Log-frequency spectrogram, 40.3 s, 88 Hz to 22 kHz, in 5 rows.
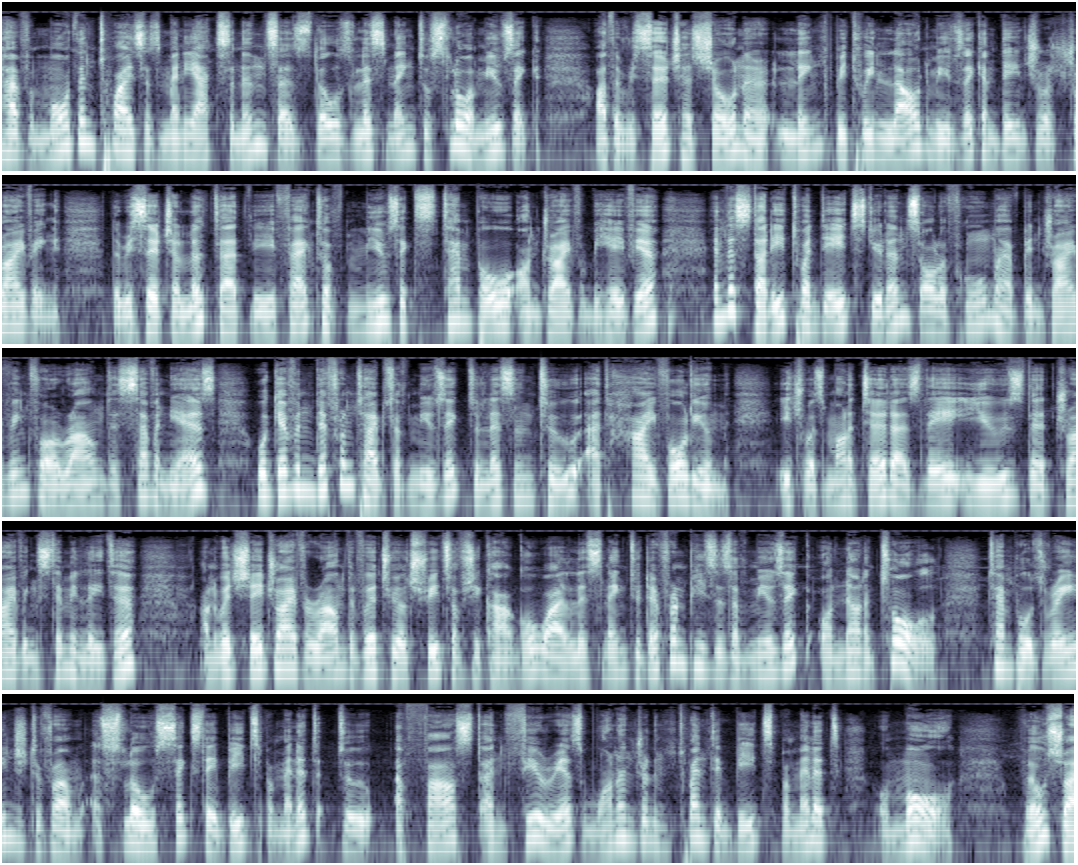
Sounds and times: Speech: 0:00.0 - 0:40.2.

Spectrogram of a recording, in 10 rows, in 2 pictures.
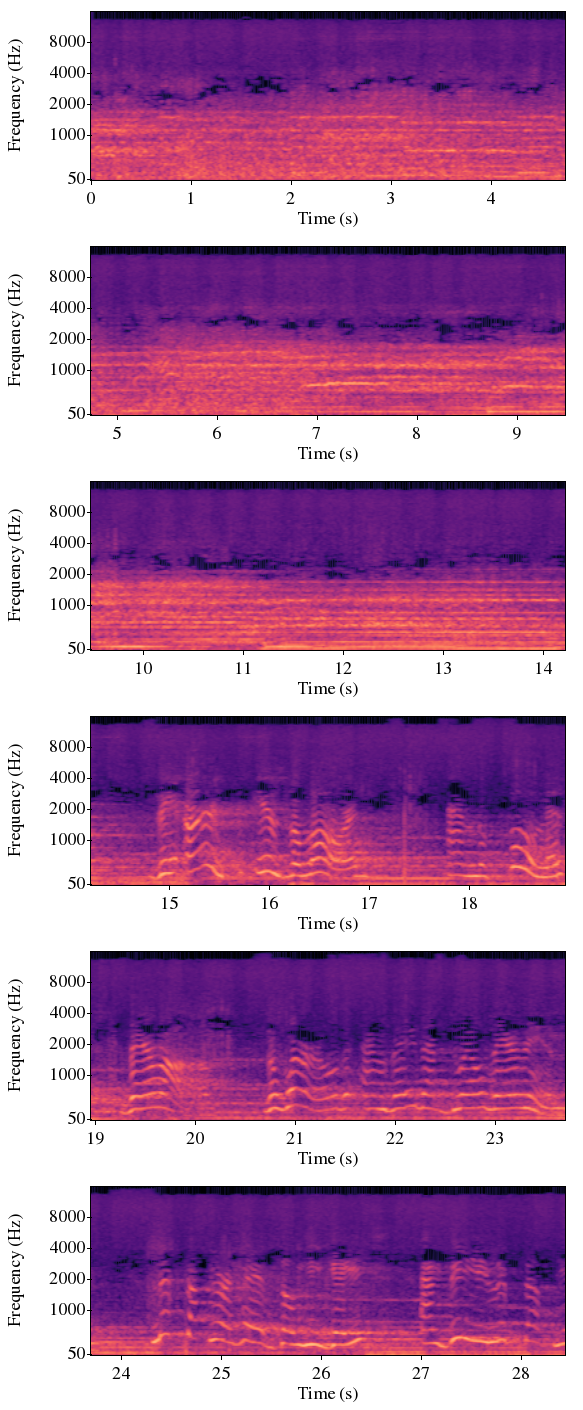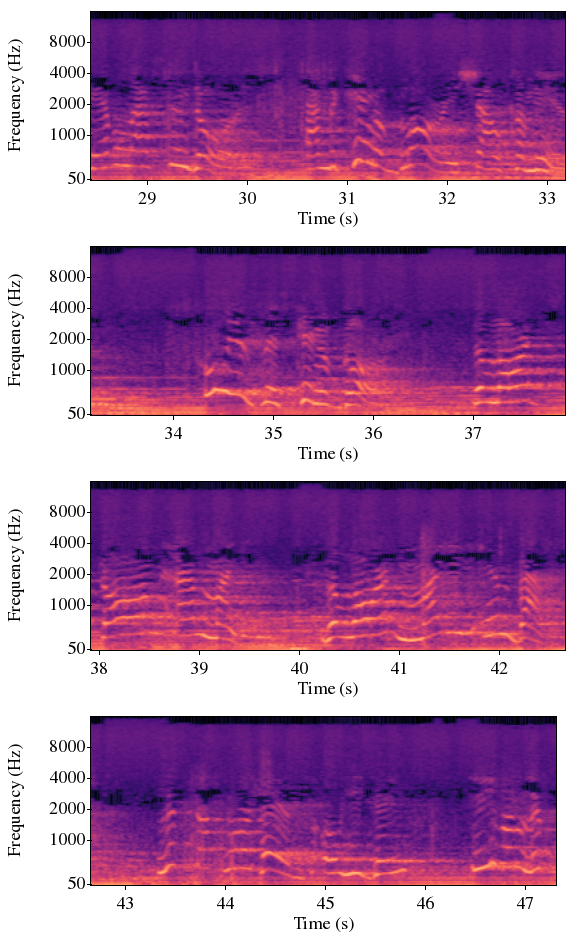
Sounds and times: Music: 0:00.0 - 0:47.3.

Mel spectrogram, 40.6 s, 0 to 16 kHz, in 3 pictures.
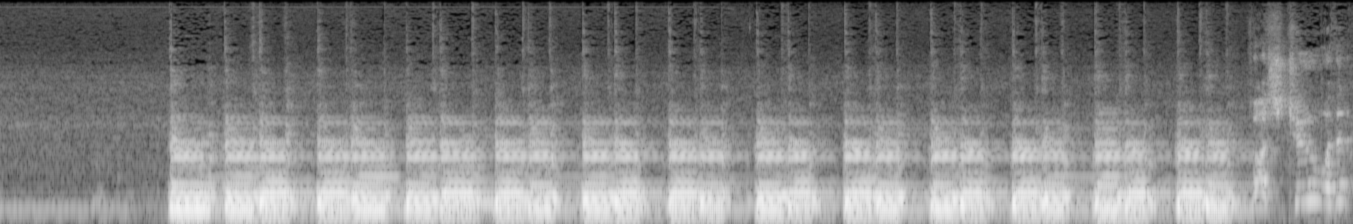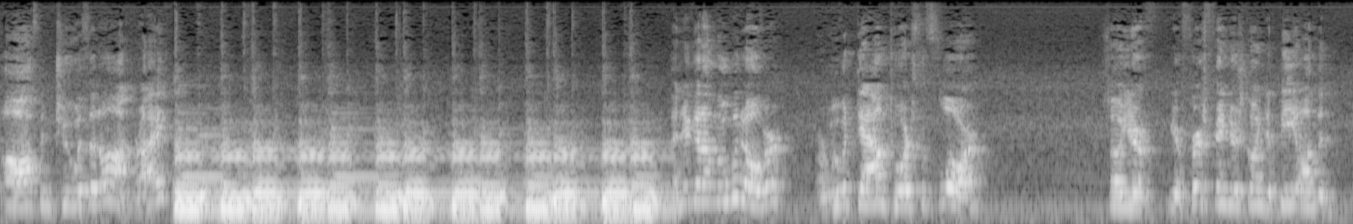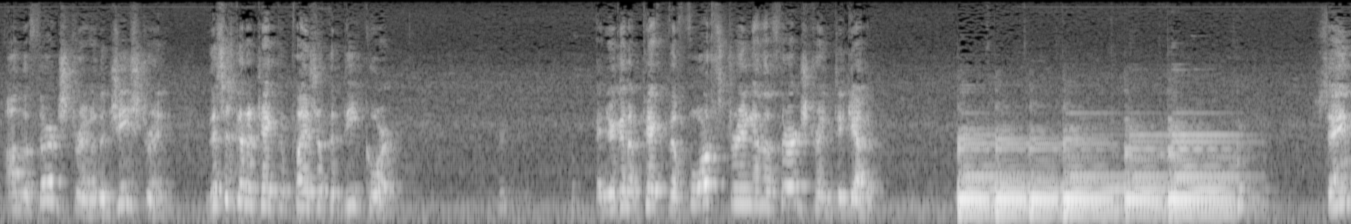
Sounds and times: Acoustic guitar: 0:00.9 - 0:12.6, 0:15.2 - 0:20.4, 0:36.6 - 0:39.9
Strum: 0:00.9 - 0:12.6, 0:15.2 - 0:20.4, 0:36.6 - 0:39.9
Speech: 0:12.5 - 0:15.3, 0:20.2 - 0:23.4, 0:24.6 - 0:31.1, 0:33.0 - 0:35.9, 0:40.2 - 0:40.5.

